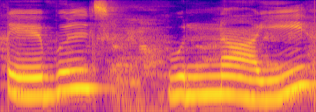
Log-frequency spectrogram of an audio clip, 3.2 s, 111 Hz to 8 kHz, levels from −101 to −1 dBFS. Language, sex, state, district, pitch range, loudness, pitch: Telugu, female, Andhra Pradesh, Sri Satya Sai, 210-270 Hz, -12 LUFS, 220 Hz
